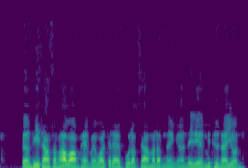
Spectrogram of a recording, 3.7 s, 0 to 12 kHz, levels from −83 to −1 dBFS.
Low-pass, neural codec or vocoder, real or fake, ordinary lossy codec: 10.8 kHz; vocoder, 44.1 kHz, 128 mel bands every 512 samples, BigVGAN v2; fake; MP3, 48 kbps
